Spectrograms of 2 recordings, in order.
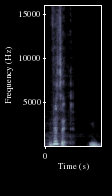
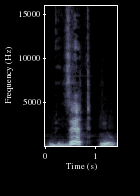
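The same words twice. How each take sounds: First: The stress is on the first syllable of visit. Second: The stress is on the second syllable of visit. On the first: The speaker calls it right. "Same thing with visit" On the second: The speaker calls it wrong. "I don't"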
